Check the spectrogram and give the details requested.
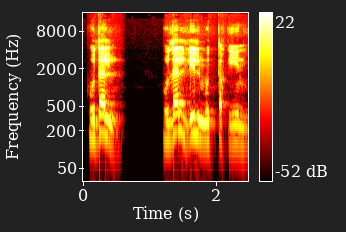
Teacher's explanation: ھدل، ھدل للمتقین، یہ یرملون پڑھا تھا نا، یرملون میں لام بھی آتا ہے، جب لام آئے گا تو یہ لام جو ہے یہ دال پر جو ہے دو زبر، اس سے غنہ نہیں ہوگا بلکہ دال جو ہے لام سے مل جائے گا۔ ھدل، اور لام پہ جو ہے شد ہے، اس سے ہی مل جائے گا۔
